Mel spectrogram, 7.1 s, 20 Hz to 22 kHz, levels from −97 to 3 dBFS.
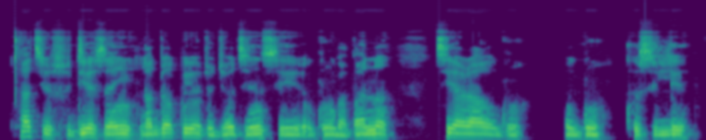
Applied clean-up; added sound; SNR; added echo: none; none; none; none.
